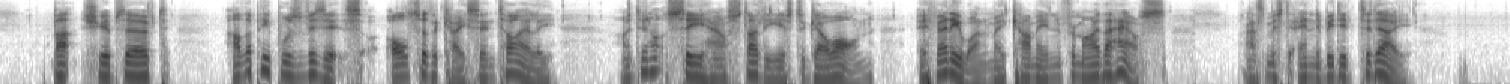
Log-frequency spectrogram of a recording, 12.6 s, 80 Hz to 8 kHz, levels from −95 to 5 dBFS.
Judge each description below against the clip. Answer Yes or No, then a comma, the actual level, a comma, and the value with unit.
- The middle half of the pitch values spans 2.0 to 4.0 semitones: Yes, average, 3.7 semitones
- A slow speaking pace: No, average, 165 wpm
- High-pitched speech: No, low, 115 Hz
